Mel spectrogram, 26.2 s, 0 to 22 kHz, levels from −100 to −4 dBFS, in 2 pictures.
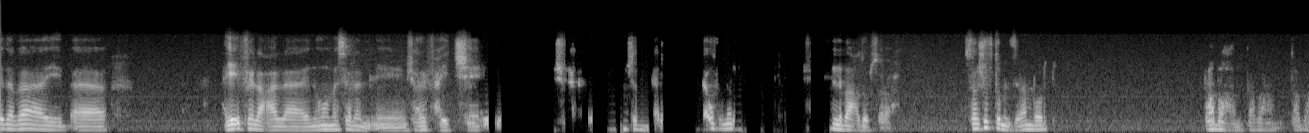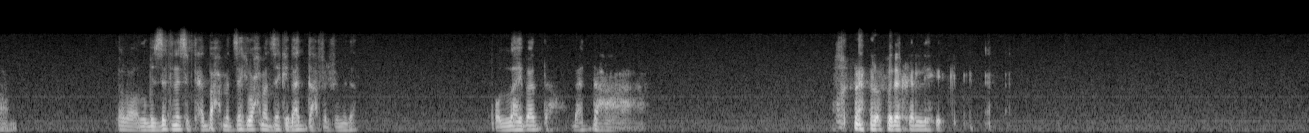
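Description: It's a speech recording that came through a call, and the trouble sits in its first few seconds. From 3.67 to 3.75 s there's a brief scrap of the other side's voice leaking through, very faint, somewhere around 30 dB under the talker, likely because the echo canceller didn't fully scrub the loudspeaker sound out of the mic. Then speech is suppressed in double talk from 4.73 to 7.76 s and again from 7.92 to 8.38 s: the talker's voice sinks by as much as 40 dB or so, the canceller apparently unable to tell the talker from the echo while both sides were talking and turning everything down. The top end stops around 8 kHz, which is just the call's bandwidth.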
